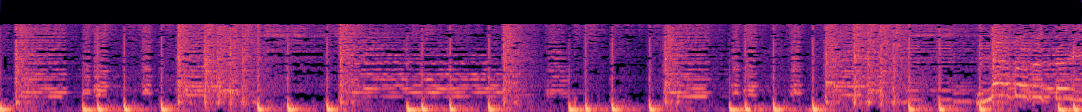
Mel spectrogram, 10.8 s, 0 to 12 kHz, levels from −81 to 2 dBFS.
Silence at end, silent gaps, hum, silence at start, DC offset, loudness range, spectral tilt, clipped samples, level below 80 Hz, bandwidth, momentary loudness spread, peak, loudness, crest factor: 0 s; none; none; 0 s; under 0.1%; 3 LU; -4 dB/octave; under 0.1%; -20 dBFS; 6.4 kHz; 6 LU; 0 dBFS; -18 LUFS; 16 dB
